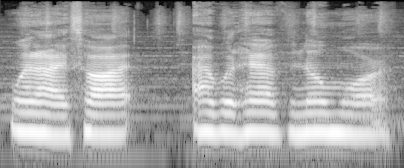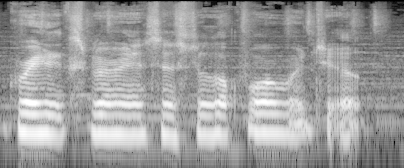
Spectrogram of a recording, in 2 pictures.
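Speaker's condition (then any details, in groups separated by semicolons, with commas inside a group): Parkinson's disease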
